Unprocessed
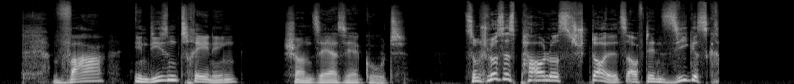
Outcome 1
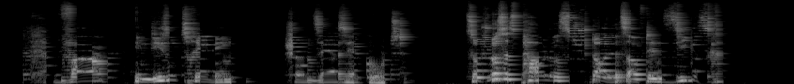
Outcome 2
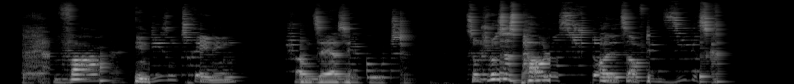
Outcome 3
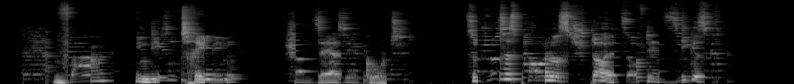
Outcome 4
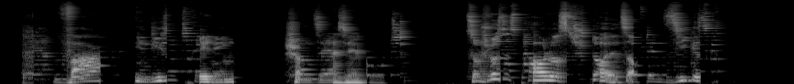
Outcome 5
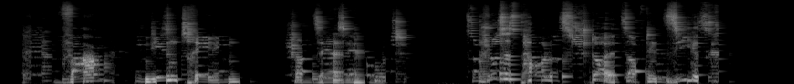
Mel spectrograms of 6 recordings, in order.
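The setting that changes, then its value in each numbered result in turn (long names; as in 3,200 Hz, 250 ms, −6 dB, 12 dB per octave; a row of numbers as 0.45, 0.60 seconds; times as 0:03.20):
step-sequenced resonator, speed: 6.5, 2, 4.4, 3, 9.6 Hertz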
